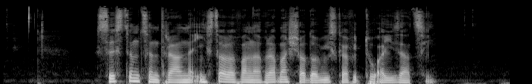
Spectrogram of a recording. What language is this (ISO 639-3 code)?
pol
